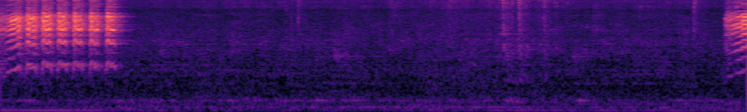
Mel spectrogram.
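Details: A prinia gives an unusual song, unlike its typical one: a loud burst of about ten fast, buzzy, clipped notes, then a quiet gap before a second burst begins.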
